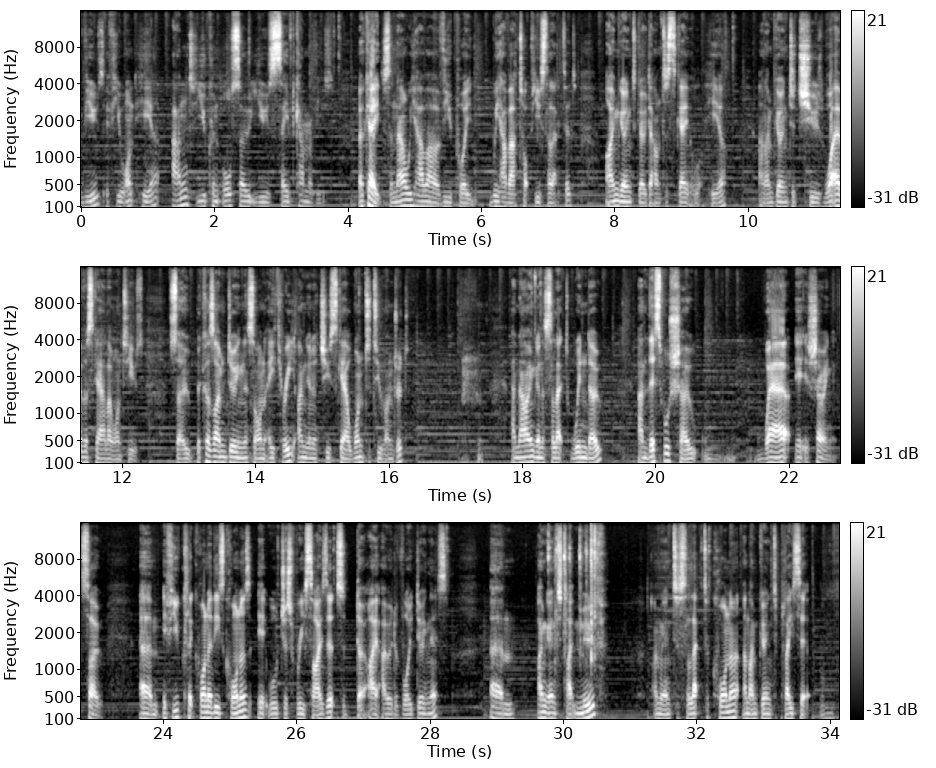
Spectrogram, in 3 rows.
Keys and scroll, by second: 29.8 m, 30.0 o, 30.1 v, 30.3 e, 30.5 Return.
